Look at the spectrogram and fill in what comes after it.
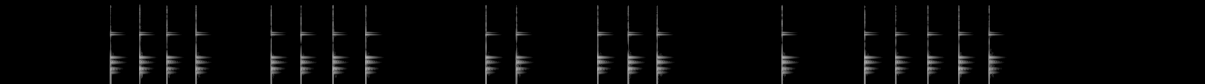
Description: Tap code, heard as taps on a metal pipe, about 3 knocks a second. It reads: THE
